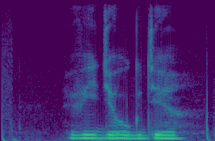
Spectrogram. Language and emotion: Russian, neutral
